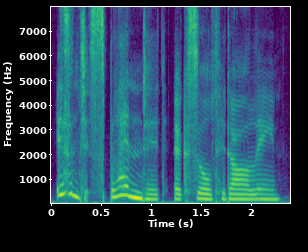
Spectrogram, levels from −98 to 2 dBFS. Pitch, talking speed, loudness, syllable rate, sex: 240 Hz, 125 wpm, -15 LUFS, 4.6 syllables/s, female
